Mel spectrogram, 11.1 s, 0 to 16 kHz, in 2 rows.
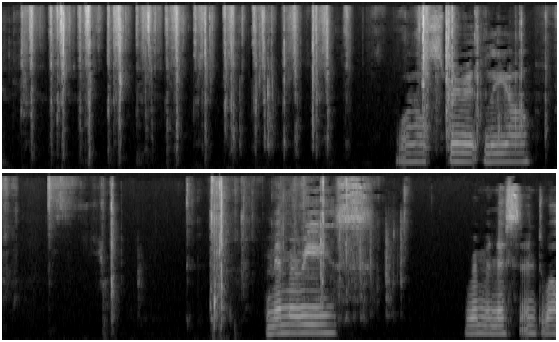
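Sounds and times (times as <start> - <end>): cards being shuffled: 0.0 - 3.5, 4.1 - 6.8.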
